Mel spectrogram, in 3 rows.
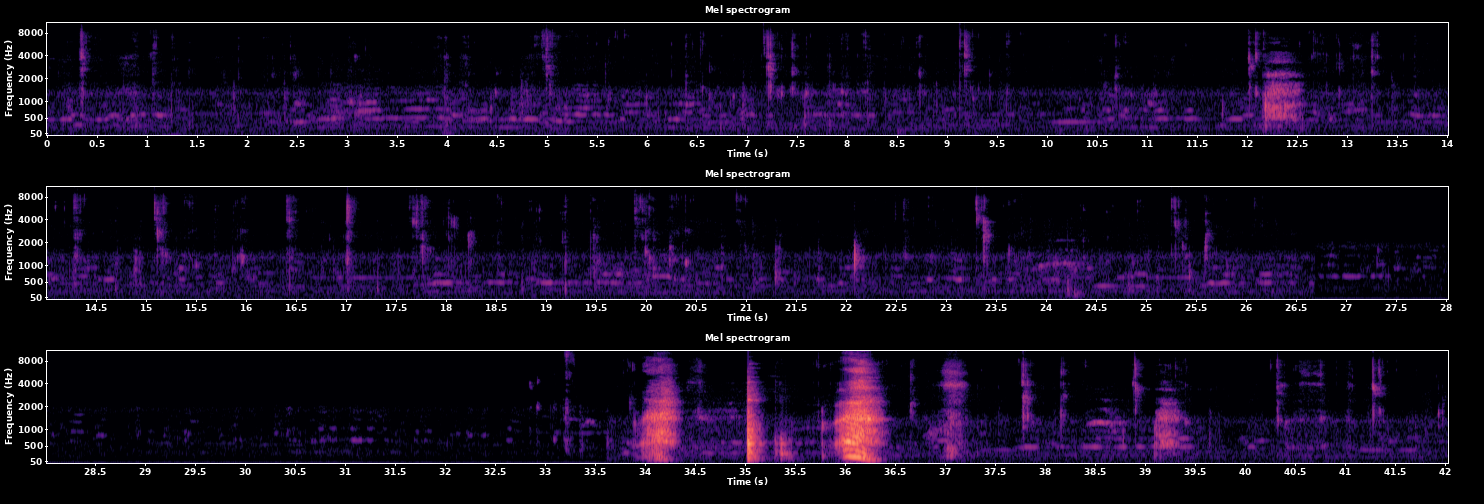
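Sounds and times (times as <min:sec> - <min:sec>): person chewing food: 0:00.2 - 0:09.9, 0:12.0 - 0:21.4, 0:22.0 - 0:23.9, 0:24.5 - 0:25.8, 0:37.7 - 0:39.5, 0:40.2 - 0:42.0.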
